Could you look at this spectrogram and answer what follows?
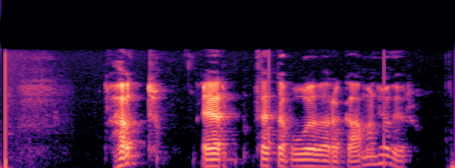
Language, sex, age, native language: Icelandic, male, 60-69, Icelandic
